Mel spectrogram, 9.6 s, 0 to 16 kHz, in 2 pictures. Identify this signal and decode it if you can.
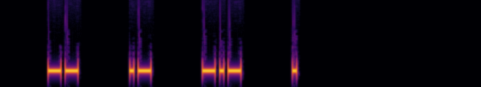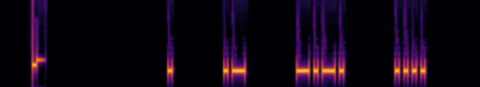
Morse code, heard as a keyed tone, about 28 wpm, spaced as for 13 wpm, 700 Hz. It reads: MAKE EACH
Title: 4x Character Spacing - Top 300 Words - 28wpm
